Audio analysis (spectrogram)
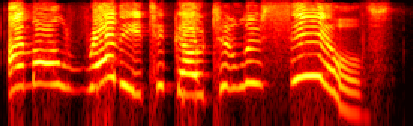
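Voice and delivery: put-on very high, loud, fast excited child; squealing eager little girl; eager calling. A narrator's reading. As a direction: call out bursting with eagerness. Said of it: "I said".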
